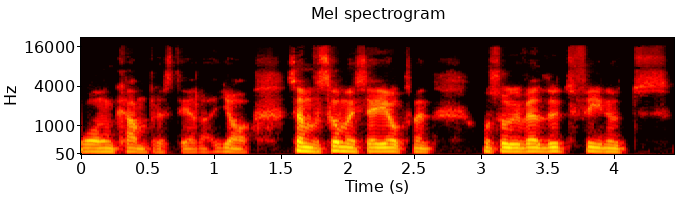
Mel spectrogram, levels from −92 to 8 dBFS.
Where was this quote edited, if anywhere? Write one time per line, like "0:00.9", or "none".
0:02.4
